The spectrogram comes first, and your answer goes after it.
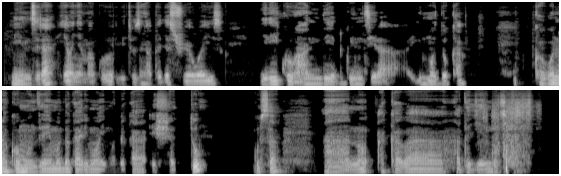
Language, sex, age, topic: Kinyarwanda, male, 18-24, government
